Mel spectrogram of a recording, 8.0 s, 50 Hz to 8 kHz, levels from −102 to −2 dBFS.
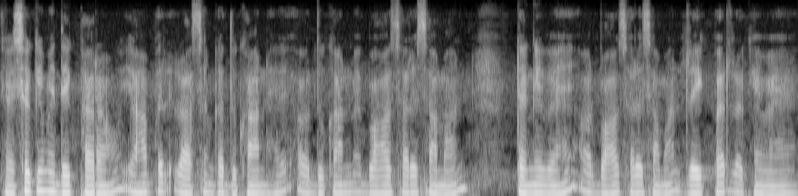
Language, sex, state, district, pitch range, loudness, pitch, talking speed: Hindi, male, Bihar, Katihar, 115-130 Hz, -20 LUFS, 125 Hz, 235 wpm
